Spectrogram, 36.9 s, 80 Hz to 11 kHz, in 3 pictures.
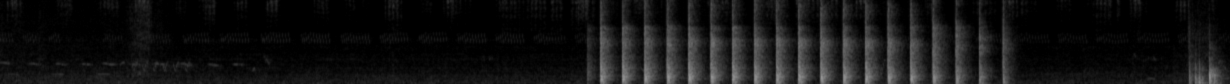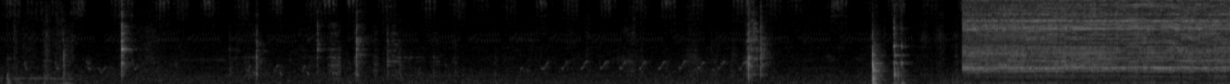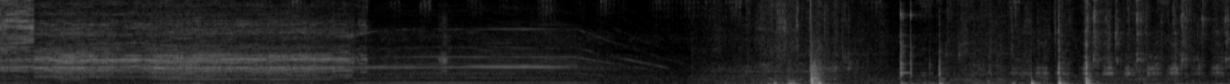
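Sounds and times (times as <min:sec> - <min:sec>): rotary tool cutting metal: 0:21.9 - 0:31.3.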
